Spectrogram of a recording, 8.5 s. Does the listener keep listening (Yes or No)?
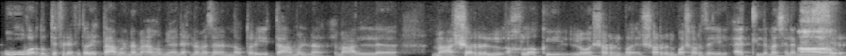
Yes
